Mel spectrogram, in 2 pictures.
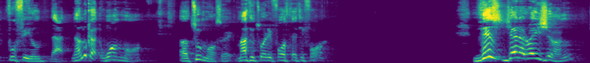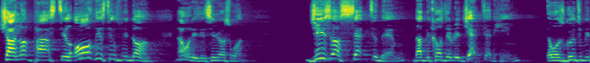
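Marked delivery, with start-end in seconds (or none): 6.3-9.9 louder, slow solemn recitation; solemn slow scripture read. Acted. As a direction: intone it like holy writ. Quoting scripture aloud.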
